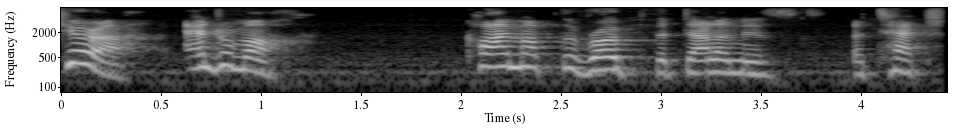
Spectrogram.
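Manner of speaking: calling out loudly. Player character calling to Kira and Andromach down the corridor, shouting. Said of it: "I'm going to shout".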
